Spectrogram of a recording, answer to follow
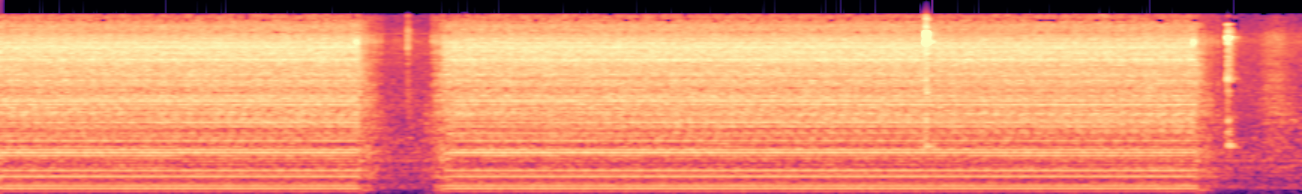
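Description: Electric suction pump for follicle aspiration, running with a steady motor hum. It cuts out for under a second about three seconds in and then starts again. The gentle suction draws follicular fluid through the aspirating needle into a collection tube and makes the follicle collapse.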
